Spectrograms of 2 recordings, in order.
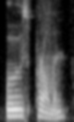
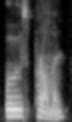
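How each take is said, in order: Both takes have the same delivery.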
